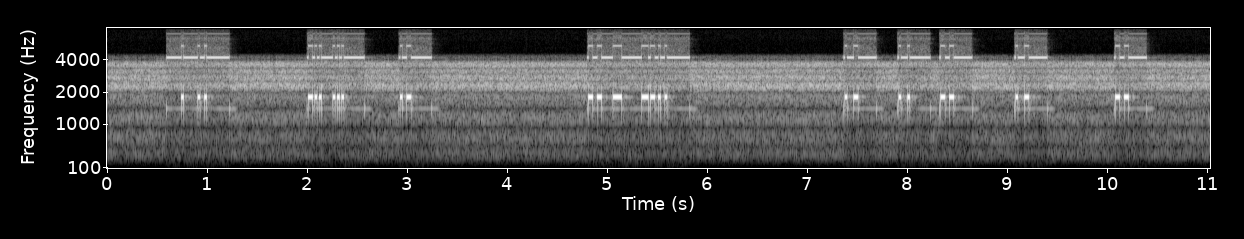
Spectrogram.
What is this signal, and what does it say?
TTY/TDD text telephone tones (45.45 baud Baudot), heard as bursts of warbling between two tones, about 400 Hz shift, 1600 Hz centre. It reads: 46289 71878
